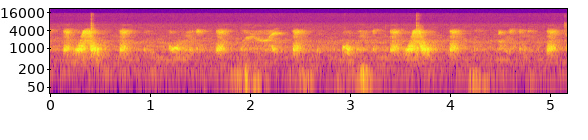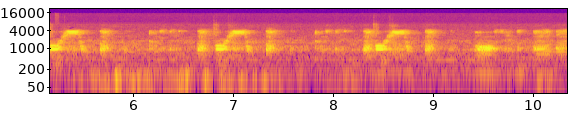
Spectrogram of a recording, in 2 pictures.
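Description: An R2-D2 Bop It toy's speaker playing a rapid string of R2-D2 beeps, chirps and warbling trills, with one rising whistle about two seconds in.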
